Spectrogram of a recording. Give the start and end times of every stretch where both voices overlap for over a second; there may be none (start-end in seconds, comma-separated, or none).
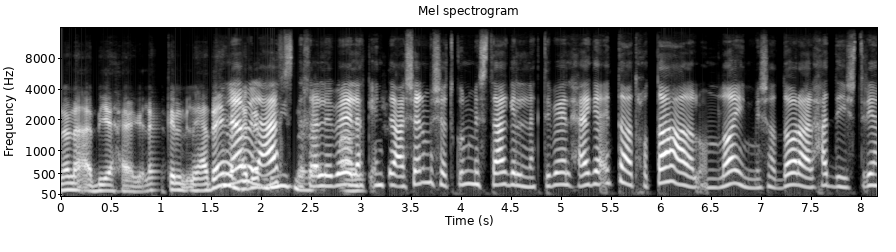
1.6-3.0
